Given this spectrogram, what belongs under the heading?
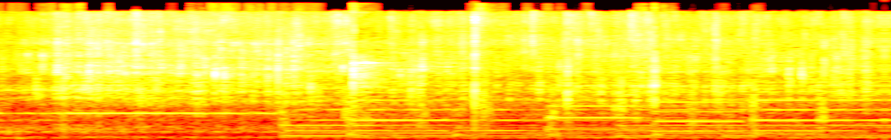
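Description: Crushed garlic, a dried red chili and curry leaves hit hot oil for a dal palak tempering, bursting into a loud, close, crackling sizzle with sharp pops and faint clinks of a utensil against the pan.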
